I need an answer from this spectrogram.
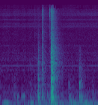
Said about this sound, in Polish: dolałem, jest pełen zbiornik. Teraz zamykam klapkę.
